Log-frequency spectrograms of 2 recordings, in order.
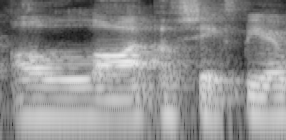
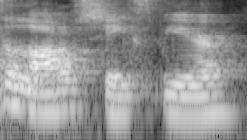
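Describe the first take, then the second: First: "lot" leaned on and stretched; stress on LOT. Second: Said in the usual way. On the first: Real, not acted. Book reviewer underlining how much there is, stress on "lot". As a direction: hit the word "lot" for emphasis. Repeats it for emphasis.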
